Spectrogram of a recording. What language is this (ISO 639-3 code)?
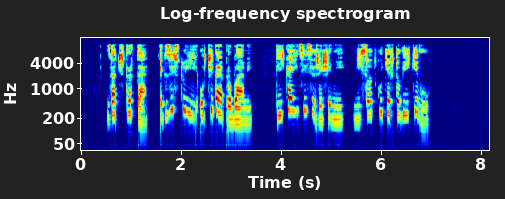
ces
